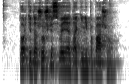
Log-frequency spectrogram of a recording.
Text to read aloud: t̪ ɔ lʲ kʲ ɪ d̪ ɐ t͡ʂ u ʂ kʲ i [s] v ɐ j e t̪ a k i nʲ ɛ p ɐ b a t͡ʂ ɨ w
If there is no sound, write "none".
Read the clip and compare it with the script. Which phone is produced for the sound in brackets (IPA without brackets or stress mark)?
s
